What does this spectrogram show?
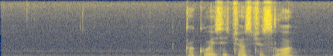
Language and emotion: Russian, neutral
